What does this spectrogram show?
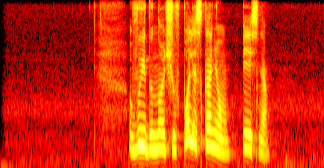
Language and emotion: Russian, neutral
